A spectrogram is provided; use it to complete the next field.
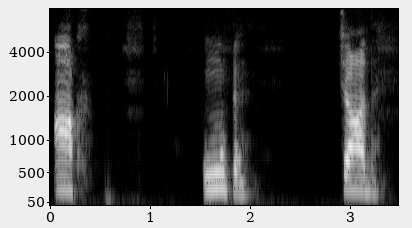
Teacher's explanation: अनुनासिक स्वर ध्वनियां होती हैं जिसका उच्चारण मुख और नाक की सहायता से किया जाता है। अनुनासिक जो स्वर होती हैं ध्वनियां जो होती हैं उनका जो उच्चारण है मुख और नाक से किया जाता है।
